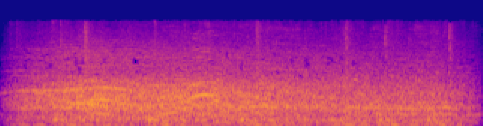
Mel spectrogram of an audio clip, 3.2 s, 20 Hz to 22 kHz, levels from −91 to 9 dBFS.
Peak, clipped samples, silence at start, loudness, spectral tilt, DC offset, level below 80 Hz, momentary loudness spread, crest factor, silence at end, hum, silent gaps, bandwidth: -4 dBFS; under 0.1%; 0.05 s; -19 LUFS; -5.5 dB/octave; under 0.1%; -40 dBFS; 7 LU; 16 dB; 0 s; none; none; 11.5 kHz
